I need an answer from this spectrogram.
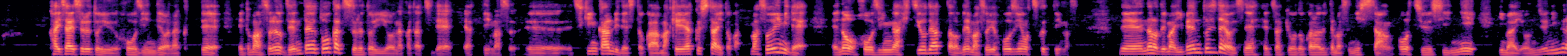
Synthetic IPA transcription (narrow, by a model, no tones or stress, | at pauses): kaisaisɨɾɯ̟t̪o̞jɯ̟ːho̞ːʑĩnd̪e̞β̞anakɯ̟̥t̪ːe̞ː | t̪ːo̞maːso̞ɾe̞o̞zẽ̞nt̪aio̞t̪o̞ːkat͡sɨ̥sɨɾɯ̟t̪o̞jɯ̟ːjo̞ːnakat̪at͡ɕid̪e̞jat̪ːe̞imasɨ̰ | t͡ɕi̥kʲĩŋkãnɾʲid̪e̞sɨ̥t̪o̞kamake̞ːjakɯ̟ɕi̥t̪ait̪okamaːso̞ːjɯ̟imʲid̪e̞ | no̞ho̞ːʑĩŋɡaçi̥t͡sɨjo̞ːd̪e̞at̪ːano̞d̪e̞maso̞ːjɯ̟ho̞ːʑĩɰ̃o̞t͡sɨ̥kɯt̪ːe̞imasɨ̥ | d̪e̞nano̞d̪e̞maːibẽ̞nt̪̬o̞ʑit̪aiβad̪e̞sɨne̞ett͡sɨβakʲoho̞d̪o̞kaɾad̪e̞t̪e̞masɨɲ̟iɕi̥sã̰ŋo̞t͡ɕɨːɕĩɲ̟ːi | imajõ̞ɲ̟d͡ʑɨːɲ̟ĩŋɡɯ̟ɾa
